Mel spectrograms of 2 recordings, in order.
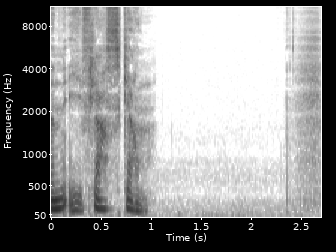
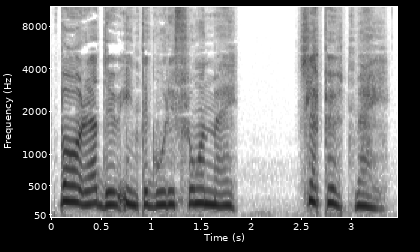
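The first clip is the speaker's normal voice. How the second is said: higher, louder begging call; pleading spirit; 6 semitones higher, 4 dB louder than usual. A narrator's reading. Trapped spirit begs the boy to stay, high pleading. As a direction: plead loudly not to be left behind.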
